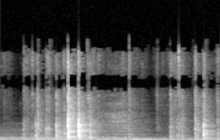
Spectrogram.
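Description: A deck of tarot cards being shuffled by hand: a short run of crisp card clicks a little under a second in, then fainter ticks near the end.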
